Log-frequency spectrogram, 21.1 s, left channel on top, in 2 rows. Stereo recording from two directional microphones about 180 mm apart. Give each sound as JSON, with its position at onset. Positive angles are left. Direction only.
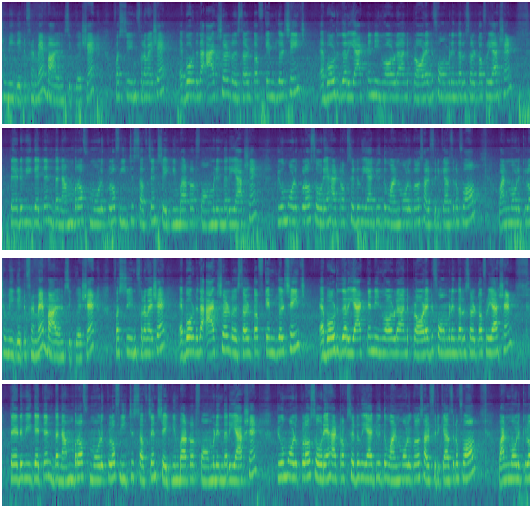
{"t": 0.1, "sound": "a woman's voice", "side_deg": -35}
